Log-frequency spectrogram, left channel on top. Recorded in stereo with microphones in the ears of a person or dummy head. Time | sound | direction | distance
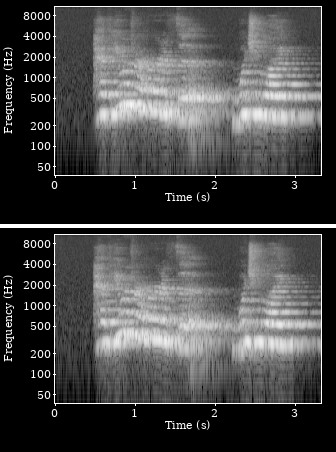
0.5 | a woman speaking | centre (ahead or behind) | 1.9 m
